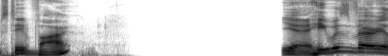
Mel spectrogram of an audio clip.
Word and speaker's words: Steve Vai: Steve Vai?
